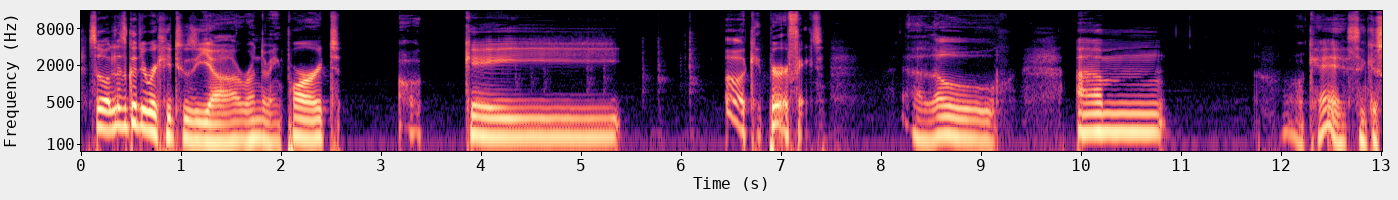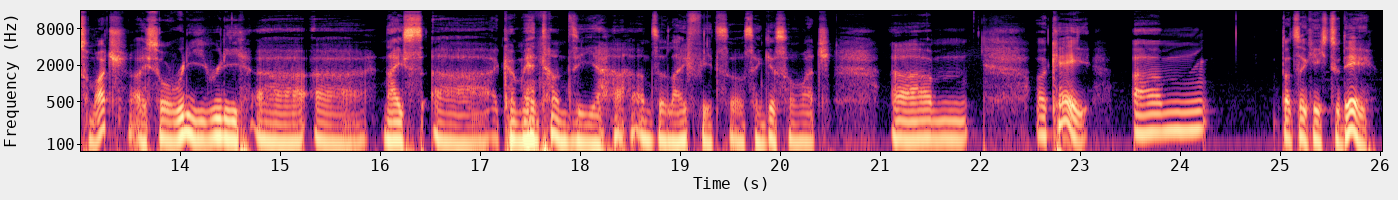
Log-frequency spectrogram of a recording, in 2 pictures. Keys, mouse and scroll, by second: 0.3 Right, 0.4 Right, 0.6 Right, 1.1 Right, 1.1-2.2 Right, 2.4 Right, 2.4 Right, 2.6 Right, 2.6 Right, 2.6 Right, 2.8 Right, 2.9 Right, 2.9 Right, 3.1 Right, 3.1 Right, 3.1 Right, 3.3 Right, 3.3 Right, 3.6 Right, 3.8 Right, 3.8 Right, 3.8 Right, 4.2 Right, 4.4 Right, 4.5 Right, 5.0 Right, 5.7 Right, 6.0 Left.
